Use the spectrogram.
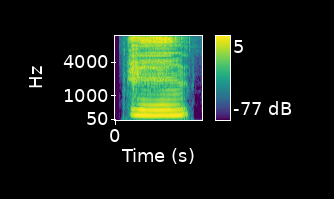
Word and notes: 人: rén

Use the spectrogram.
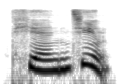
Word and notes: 田径: tián jìng

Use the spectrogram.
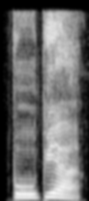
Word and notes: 不便: bù biàn

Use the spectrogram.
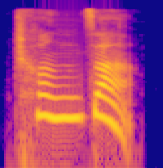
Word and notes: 称赞: chēng zàn

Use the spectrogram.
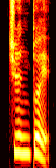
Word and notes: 军队: jūn duì

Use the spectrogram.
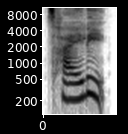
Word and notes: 财力: cái lì

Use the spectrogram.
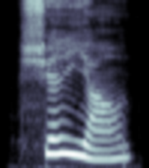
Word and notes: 宣扬: xuān yáng

